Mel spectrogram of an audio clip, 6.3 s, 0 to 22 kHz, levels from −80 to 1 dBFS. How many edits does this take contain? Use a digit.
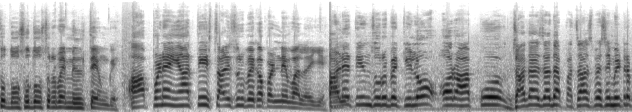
2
